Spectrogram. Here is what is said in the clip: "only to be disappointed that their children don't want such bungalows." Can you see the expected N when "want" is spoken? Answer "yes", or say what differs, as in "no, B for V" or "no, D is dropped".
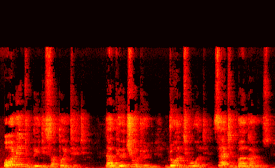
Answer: yes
